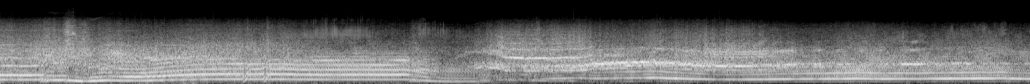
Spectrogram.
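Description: Drift cars sliding with engines held at high, fairly steady revs over tyre squeal: first a red Subaru Impreza, with a brief dip in revs about a second in. About four seconds in the sound cuts to a BMW 3 Series drifting, its engine likewise held high with tyres squealing.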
